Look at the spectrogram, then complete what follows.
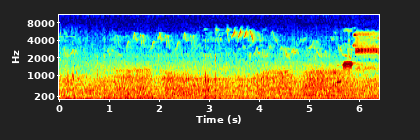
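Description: Faint birdsong over a low steady background noise: a run of quick high chirps about two seconds in, and a short call near the end.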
